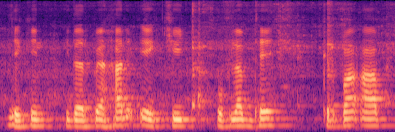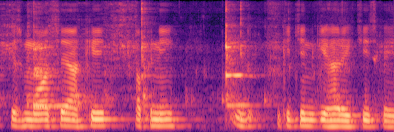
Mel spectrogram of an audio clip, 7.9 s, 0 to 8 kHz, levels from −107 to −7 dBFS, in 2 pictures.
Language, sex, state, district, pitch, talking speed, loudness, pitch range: Hindi, male, Uttar Pradesh, Hamirpur, 150 Hz, 165 wpm, -22 LUFS, 145-155 Hz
